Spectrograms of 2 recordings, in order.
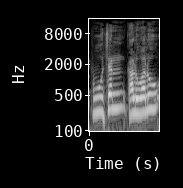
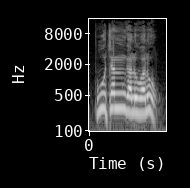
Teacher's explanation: పూచన్ నకార పొలుతో కూడిన అక్షరం వచ్చింది. దానికి కలువల్లోని కచట తపలు అంటే మన పరుషాల్లోని కా వచ్చింది. కలిపినప్పుడు చూడండి ఆ కా కాస్త గాగా మారింది. పరుషములు పరమైనప్పుడు సరళములు వస్తాయి అనుకున్నా కదా, గా అయింది.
